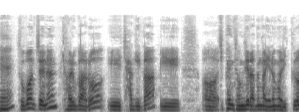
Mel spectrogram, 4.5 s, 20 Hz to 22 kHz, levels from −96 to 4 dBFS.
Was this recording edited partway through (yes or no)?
yes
